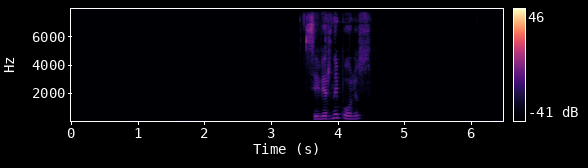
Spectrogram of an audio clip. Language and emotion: Russian, neutral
